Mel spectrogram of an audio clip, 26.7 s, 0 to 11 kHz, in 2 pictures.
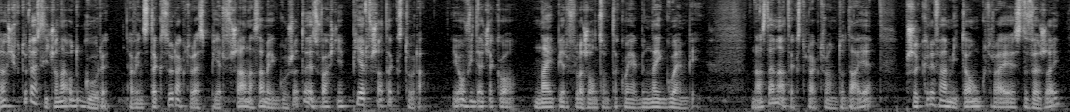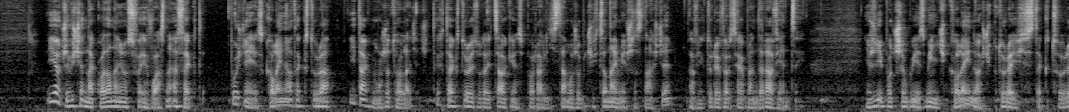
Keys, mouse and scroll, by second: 9.4 click, 16.1 click, 19.4 click.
